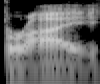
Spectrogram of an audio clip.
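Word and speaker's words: braai: But the overlanding in Africa plus the bri tasting, which is spelled B R A A AI.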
